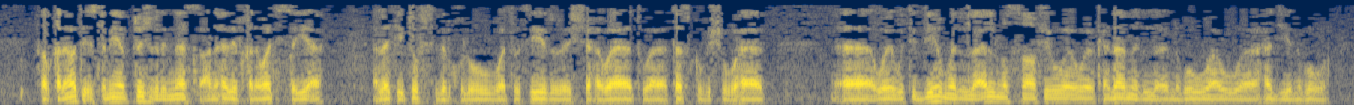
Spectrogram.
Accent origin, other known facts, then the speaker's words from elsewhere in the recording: Egypt; مش بس عندنا في مصر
